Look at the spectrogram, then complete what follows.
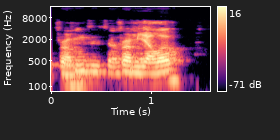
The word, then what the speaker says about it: IELLO: from Yellow. ILO. It's IELLO. It's French. It's yellow.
